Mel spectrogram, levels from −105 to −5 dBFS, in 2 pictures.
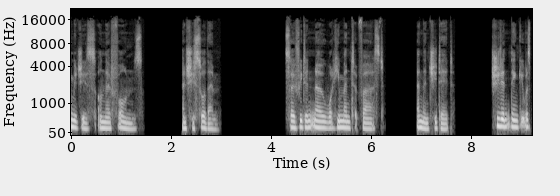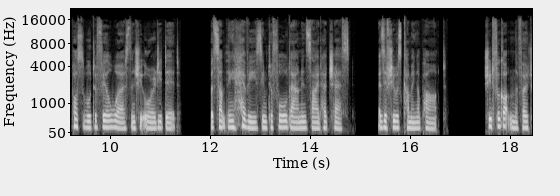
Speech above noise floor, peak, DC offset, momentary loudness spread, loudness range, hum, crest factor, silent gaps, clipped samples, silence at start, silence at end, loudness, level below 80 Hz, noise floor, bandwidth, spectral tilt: over 65 dB; -10 dBFS; under 0.1%; 10 LU; 4 LU; none; 16 dB; 1.47-2.20 s, 3.01-4.28 s, 6.30-6.91 s, 7.69-8.42 s, 11.44-12.00 s, 14.92-15.37 s, 16.60-16.66 s, 16.78-17.50 s; under 0.1%; 0 s; 0 s; -26 LUFS; -68 dBFS; under -90 dBFS; 17.5 kHz; -5 dB/octave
